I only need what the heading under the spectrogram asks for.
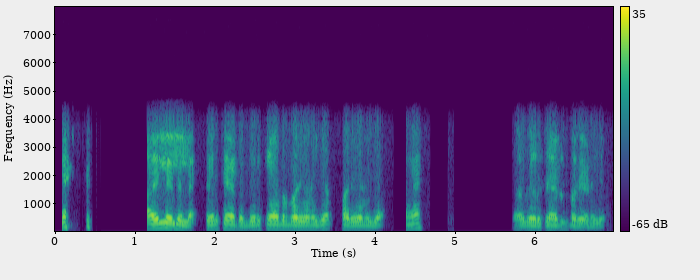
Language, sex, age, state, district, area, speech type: Malayalam, male, 45-60, Kerala, Alappuzha, urban, conversation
